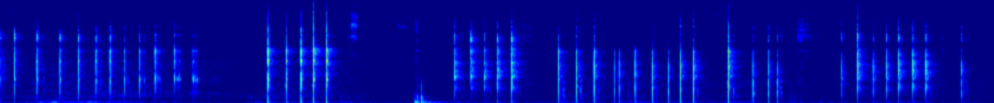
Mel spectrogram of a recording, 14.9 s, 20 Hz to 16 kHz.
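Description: A rounded, hollow wooden bowl is held upside down and tapped on its outer base with a wooden stick. The taps come in steady runs of short, dry knocks with a woody ring around 1.7 kHz and bright overtones, broken by brief pauses. There is a louder, quicker cluster early on and a single low thud midway.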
